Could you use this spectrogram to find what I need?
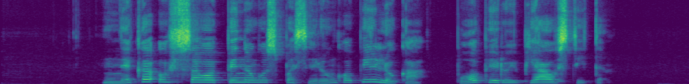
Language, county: Lithuanian, Šiauliai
